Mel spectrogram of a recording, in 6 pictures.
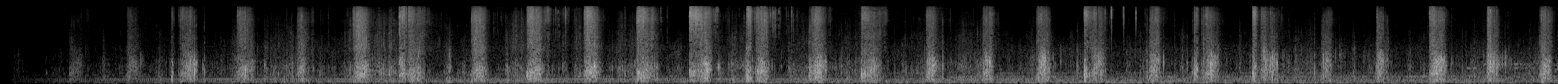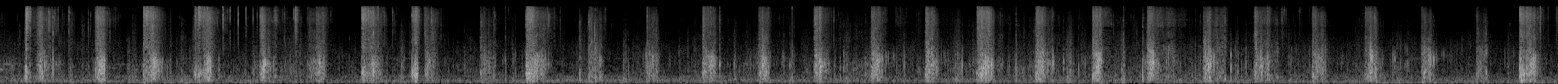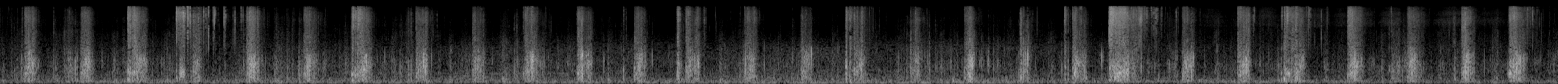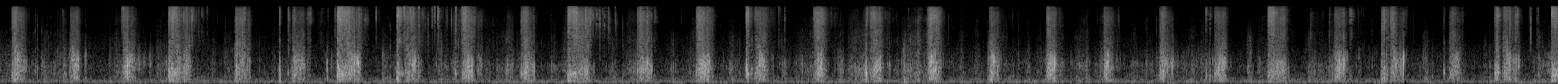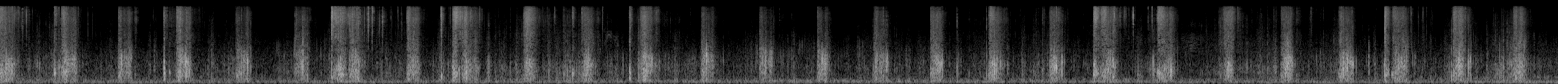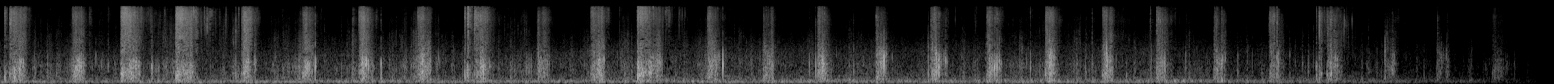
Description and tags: gravelpath KAV
Footsteps on gravel walking at KAV (Kandahar Air Field, Afghanistan)
Walking on the compound at KAV, everywhere is dust and gravel. After a couple of days my 8 year old Meindl (shoes) gave up...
